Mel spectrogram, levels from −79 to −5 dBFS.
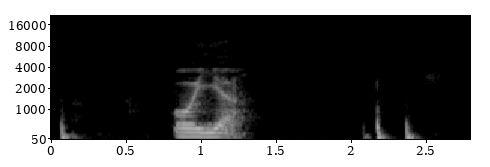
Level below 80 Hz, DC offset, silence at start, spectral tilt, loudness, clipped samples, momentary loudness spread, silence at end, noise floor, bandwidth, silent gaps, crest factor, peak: -54 dBFS; under 0.1%; 0.05 s; -8 dB/octave; -35 LUFS; under 0.1%; 16 LU; 0.35 s; -82 dBFS; 9.8 kHz; none; 20 dB; -18 dBFS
